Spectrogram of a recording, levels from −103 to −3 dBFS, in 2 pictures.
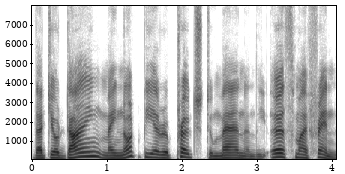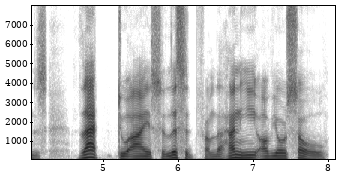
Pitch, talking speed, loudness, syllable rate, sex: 140 Hz, 185 wpm, -23 LUFS, 4.1 syllables/s, male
